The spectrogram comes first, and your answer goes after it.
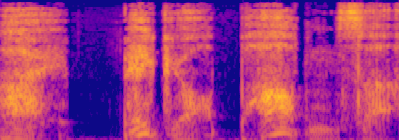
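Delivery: muted, low, hushed voice. Narrator reads a character reacting to the cummerbund, hushed voice. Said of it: "he said in a sort of hushed voice".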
